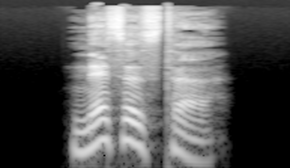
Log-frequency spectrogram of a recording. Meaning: inflection of nass: 1. strong/mixed nominative masculine singular superlative degree 2. strong genitive/dative feminine singular superlative degree 3. strong genitive plural superlative degree
- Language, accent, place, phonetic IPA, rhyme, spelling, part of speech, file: German, Germany, Berlin, [ˈnɛsəstɐ], -ɛsəstɐ, nässester, adjective, De-nässester.ogg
